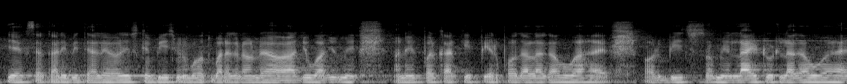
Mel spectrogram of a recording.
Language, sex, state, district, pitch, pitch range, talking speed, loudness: Hindi, male, Haryana, Jhajjar, 100 Hz, 100-105 Hz, 210 wpm, -20 LUFS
